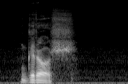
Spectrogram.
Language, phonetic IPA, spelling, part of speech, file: Polish, [ɡrɔʃ], grosz, noun, Pl-grosz.ogg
